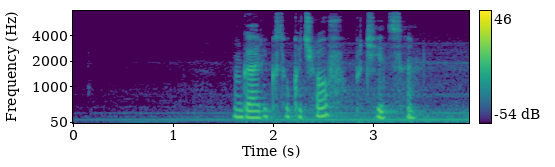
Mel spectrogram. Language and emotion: Russian, neutral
